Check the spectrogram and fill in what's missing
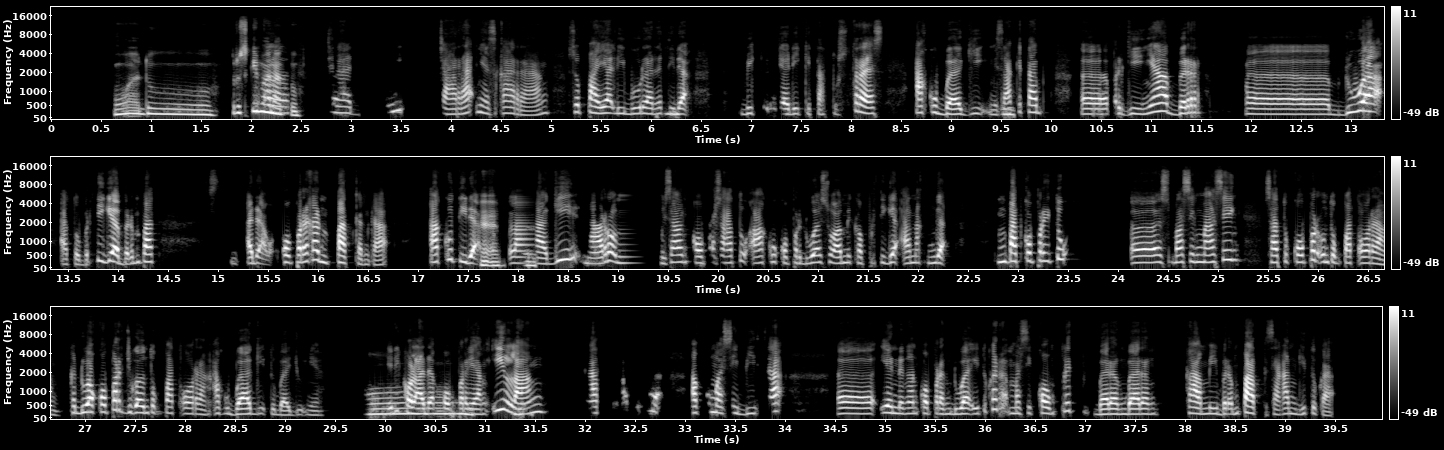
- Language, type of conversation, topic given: Indonesian, podcast, Apa saran utama yang kamu berikan kepada orang yang baru pertama kali bepergian sebelum mereka berangkat?
- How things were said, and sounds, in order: none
